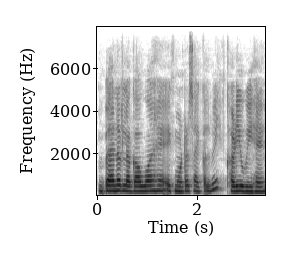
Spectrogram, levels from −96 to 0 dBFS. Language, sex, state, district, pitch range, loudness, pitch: Hindi, female, Haryana, Jhajjar, 225-245 Hz, -15 LUFS, 235 Hz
